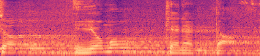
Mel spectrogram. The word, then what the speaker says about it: Jomo Kenyatta: So here, since he is a Kikuyu, Negro, so their native, according to their native pronunciation, it is Jomo Kenyatta.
